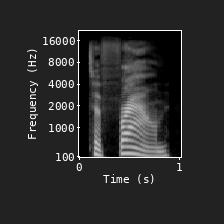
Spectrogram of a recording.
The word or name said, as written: to frown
